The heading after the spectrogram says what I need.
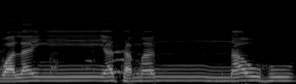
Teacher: الرحمن الرحیم، وَلَن يَتَمَنُّوهُ نہیں وَلَن ادغام تو کیجئے نا، نون ساکن کے بعد یا یرملون کا ہے، نون کو یا کے ساتھ مرج کرے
